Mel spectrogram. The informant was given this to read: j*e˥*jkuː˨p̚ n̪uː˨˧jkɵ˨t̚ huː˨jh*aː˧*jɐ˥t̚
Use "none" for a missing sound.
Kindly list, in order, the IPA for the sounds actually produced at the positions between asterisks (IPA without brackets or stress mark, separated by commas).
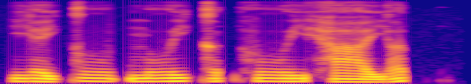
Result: e˨˩, aː˨˩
